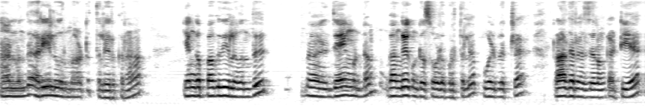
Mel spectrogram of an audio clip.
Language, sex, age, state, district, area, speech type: Tamil, female, 60+, Tamil Nadu, Ariyalur, rural, spontaneous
